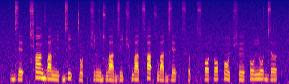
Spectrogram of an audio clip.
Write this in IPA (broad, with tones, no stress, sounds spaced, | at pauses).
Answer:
d͡z e˨ ʔ t͡ɕʰ ã˦ ɡ w a˧ n̪ i˨ ʔ d͡z i˦ ʔ t̪ ɔ̃˨ t̚ t͡ɕ ə˧ ŋ d͡z w a˨˩ d͡z i˨˩ t͡ɕʰ w a˧ t͡sʰ a˦ ʔ s w a˨˩ d͡z e˨ ʔ t͡sʰ ə˨ p̚ t͡sʰ ɔ˦ t̚ ɔ˦ k ɔ̃˥˧ t͡ɕʰ ẽ˧ h o˦ n̪ o˦ d͡z ə˧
